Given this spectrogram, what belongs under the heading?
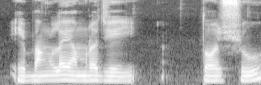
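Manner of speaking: ordinary talk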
